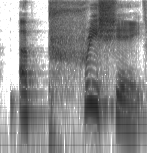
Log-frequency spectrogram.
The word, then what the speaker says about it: appreciate: everything you do appreciate what's important here PR whenever you see PR and there are a lot of words with PR you need to add a lot of aspiration a lot of air I like to write it like this a preciate appreciate so it's a p then it's air Like the Wind and then it's reciate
